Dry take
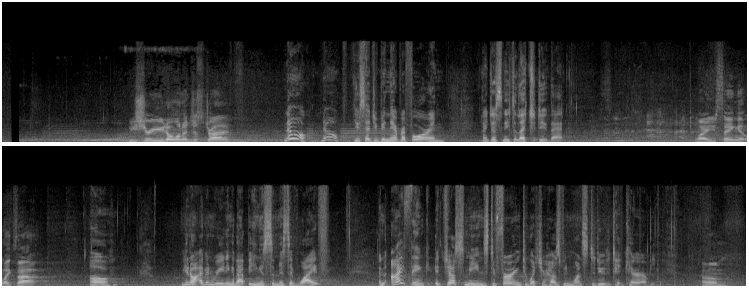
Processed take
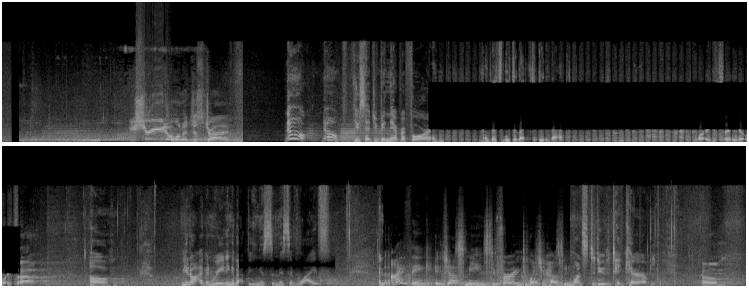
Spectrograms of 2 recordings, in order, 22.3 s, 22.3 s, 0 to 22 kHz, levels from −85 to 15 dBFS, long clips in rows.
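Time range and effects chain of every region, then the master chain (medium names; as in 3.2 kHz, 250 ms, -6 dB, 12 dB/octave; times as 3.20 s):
1.47–2.54 s: Bessel high-pass 710 Hz, order 4 + compression 4:1, threshold -24 dBFS + overload inside the chain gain 24.5 dB
3.61–4.88 s: high-pass 1.1 kHz 6 dB/octave + three bands expanded up and down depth 100%
6.39–11.46 s: brick-wall FIR band-stop 1.9–9.5 kHz + tremolo of two beating tones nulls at 10 Hz
14.72–16.18 s: dynamic bell 8.5 kHz, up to +6 dB, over -42 dBFS, Q 4.7 + compression, threshold -32 dBFS + Butterworth band-stop 3.4 kHz, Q 0.95
16.89–19.70 s: tape spacing loss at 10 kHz 28 dB + doubling 46 ms -9 dB + decay stretcher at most 81 dB/s
whole clip: high-pass 310 Hz 12 dB/octave; compression 6:1, threshold -28 dBFS; trim +9 dB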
